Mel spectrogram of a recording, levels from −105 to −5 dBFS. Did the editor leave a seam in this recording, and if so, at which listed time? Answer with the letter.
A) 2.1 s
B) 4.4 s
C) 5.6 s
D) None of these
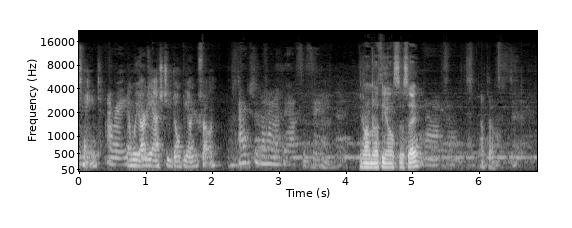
A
